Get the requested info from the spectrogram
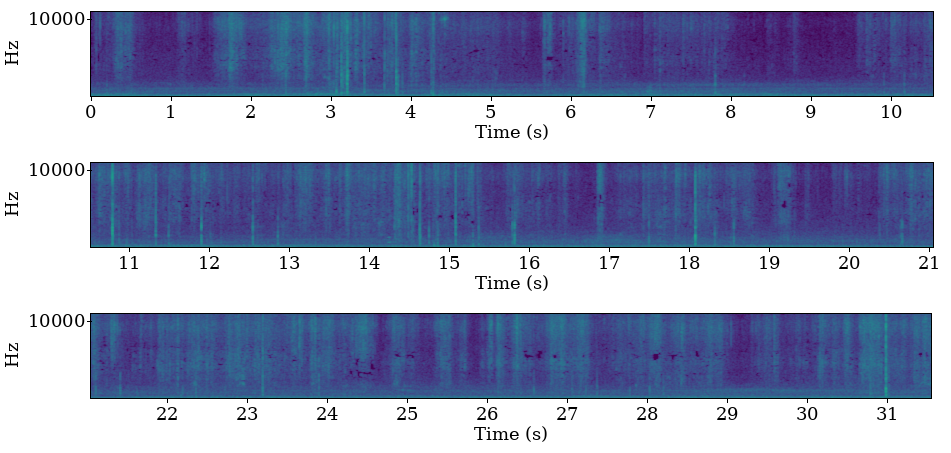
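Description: Two small dogs play-fighting and scampering through dry leaf litter: scuffling and rustling with many scattered sharp crackles, and low indistinct voice-like sounds.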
